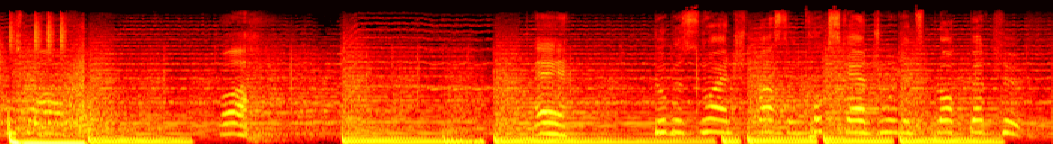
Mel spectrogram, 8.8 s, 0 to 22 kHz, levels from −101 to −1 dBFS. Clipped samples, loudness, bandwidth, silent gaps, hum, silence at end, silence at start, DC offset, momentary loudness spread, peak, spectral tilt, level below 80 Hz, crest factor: under 0.1%; -26 LUFS; 16 kHz; none; none; 0 s; 0 s; under 0.1%; 9 LU; -6 dBFS; -6 dB/octave; -26 dBFS; 18 dB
